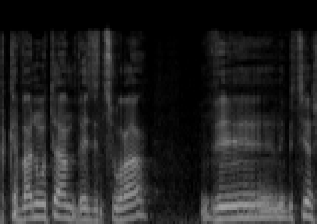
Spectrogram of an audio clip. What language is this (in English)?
Hebrew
